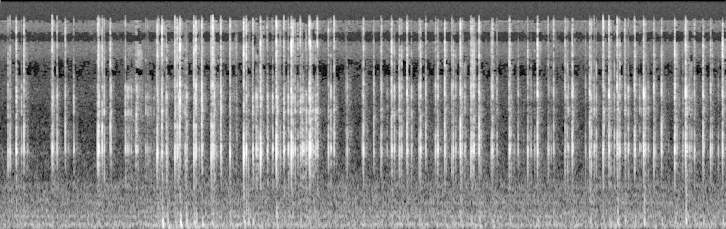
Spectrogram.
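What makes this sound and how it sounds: Long nails tap and scratch a small, hollow, transparent rigid plastic box that looks empty, held close up. Quick, dry, irregular clicks and taps follow one another with almost no ring, each carrying a hollow low thump under a brighter plastic tick, with light scratching between them.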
